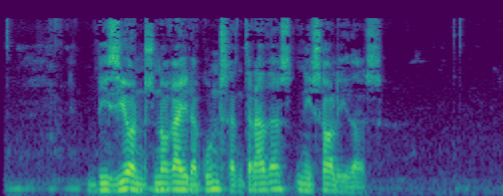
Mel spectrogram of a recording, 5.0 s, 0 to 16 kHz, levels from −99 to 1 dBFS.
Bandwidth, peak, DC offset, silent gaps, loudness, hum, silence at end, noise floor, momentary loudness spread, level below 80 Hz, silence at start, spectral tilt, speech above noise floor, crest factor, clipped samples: 11.5 kHz; -4 dBFS; under 0.1%; none; -23 LUFS; none; 1.25 s; -63 dBFS; 13 LU; -56 dBFS; 0.1 s; -4.5 dB/octave; 41 dB; 22 dB; under 0.1%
